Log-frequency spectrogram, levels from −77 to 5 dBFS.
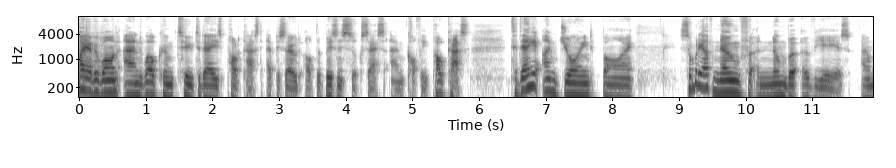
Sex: male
